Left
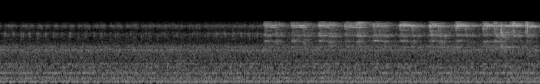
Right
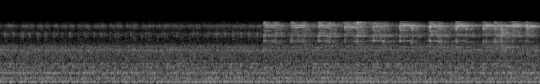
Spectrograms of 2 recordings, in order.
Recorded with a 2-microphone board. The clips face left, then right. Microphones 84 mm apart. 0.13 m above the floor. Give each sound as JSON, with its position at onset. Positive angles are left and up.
{"t": 2.6, "sound": "keys jangling", "side_deg": -70, "distance_m": 3.0}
